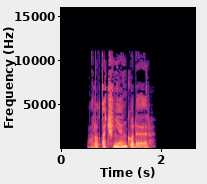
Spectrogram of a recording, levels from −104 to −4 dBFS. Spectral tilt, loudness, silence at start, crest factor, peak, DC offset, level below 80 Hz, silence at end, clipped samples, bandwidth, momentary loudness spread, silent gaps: -5.5 dB/octave; -20 LUFS; 0.55 s; 22 dB; 0 dBFS; under 0.1%; -62 dBFS; 0.85 s; under 0.1%; 11.5 kHz; 10 LU; none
